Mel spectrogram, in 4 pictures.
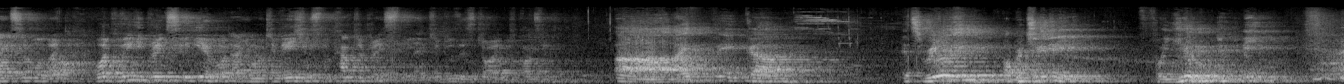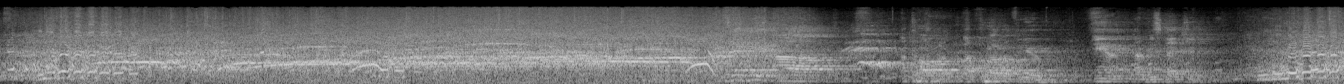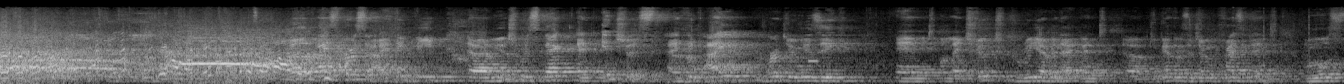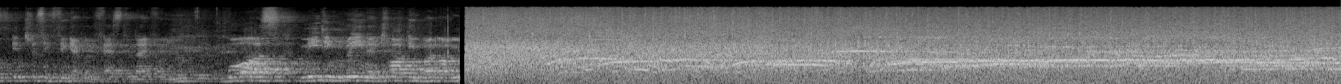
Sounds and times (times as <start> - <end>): Speech: 0.0 - 8.4, 9.0 - 12.9, 22.4 - 25.6, 29.6 - 45.0.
